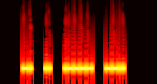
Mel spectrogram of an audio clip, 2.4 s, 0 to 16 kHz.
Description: Morse code, heard as a keyed tone, about 51 wpm, spaced as for 28 wpm, 700 Hz. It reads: NI1Z
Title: USA Call Signs - 4 Characters - 3x Character Spacing - 50wpm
